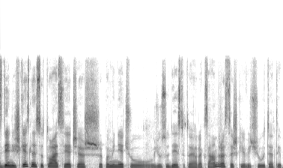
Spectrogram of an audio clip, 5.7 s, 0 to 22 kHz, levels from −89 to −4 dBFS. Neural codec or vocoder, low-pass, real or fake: vocoder, 44.1 kHz, 128 mel bands every 256 samples, BigVGAN v2; 14.4 kHz; fake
